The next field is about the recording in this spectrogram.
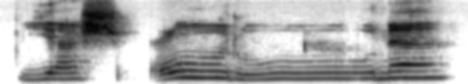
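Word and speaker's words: يشعرون: Yash'uruna. Yash'uruna. Very nice. Try to pronounce the ain as well with your throat. Oh, U. that's it. Oh, U. yes.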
